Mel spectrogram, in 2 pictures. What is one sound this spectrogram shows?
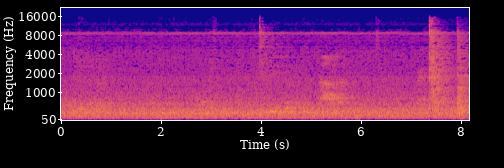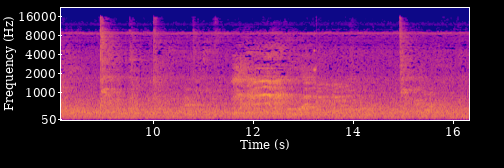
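Shoes squeak and thud on a hard court floor.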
